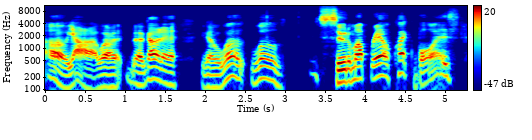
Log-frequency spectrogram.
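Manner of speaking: imitating a mid-Atlantic accent, rising high; breezy old-Hollywood mid-Atlantic accent. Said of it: "mid-Atlantic accent or whatever".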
